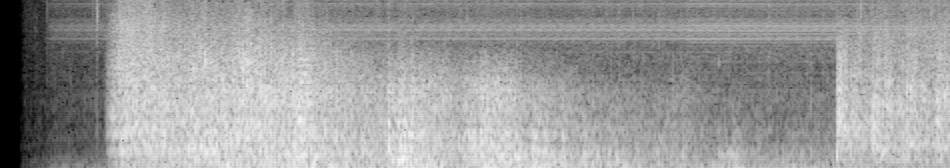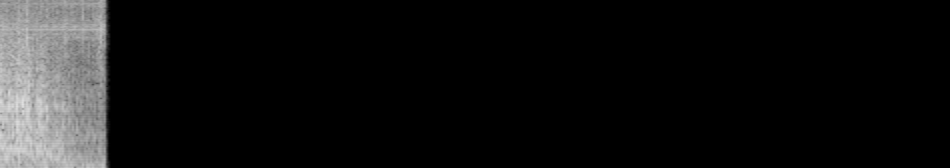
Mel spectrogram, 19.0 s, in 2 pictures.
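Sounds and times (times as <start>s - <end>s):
sharp thunder crack: 1.1s - 10.4s
rain: 1.1s - 10.6s
thunder rumbling: 1.1s - 10.6s.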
